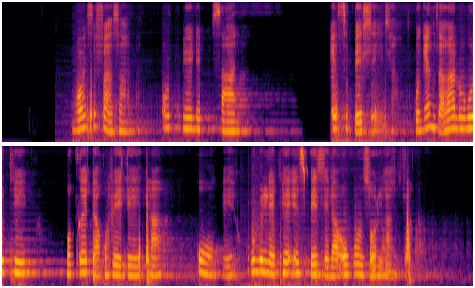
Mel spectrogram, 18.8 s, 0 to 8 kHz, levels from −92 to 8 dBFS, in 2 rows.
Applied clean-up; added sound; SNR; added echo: neural separator model SepFormer DNS4.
